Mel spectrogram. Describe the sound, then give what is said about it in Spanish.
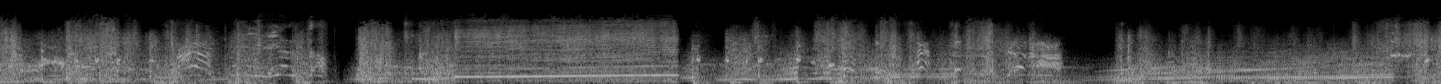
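A motorbike and a car drive down the stone access stairs of a castle during an action-film chase, a loud, continuous engine roar with rising revving whines, tire squeals and jolting impacts, broken by a few brief dips. “Moto y coche bajan la escalera de acceso a un castillo.”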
